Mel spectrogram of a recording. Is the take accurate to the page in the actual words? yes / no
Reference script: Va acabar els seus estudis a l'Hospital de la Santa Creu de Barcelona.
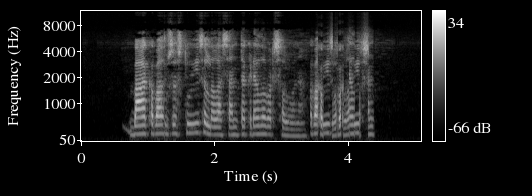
no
